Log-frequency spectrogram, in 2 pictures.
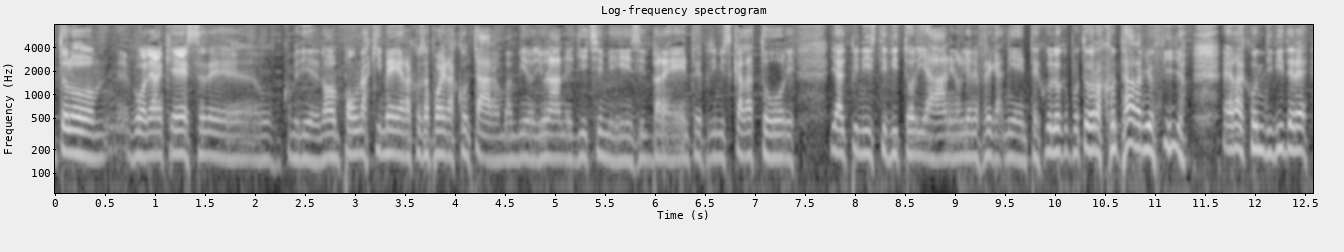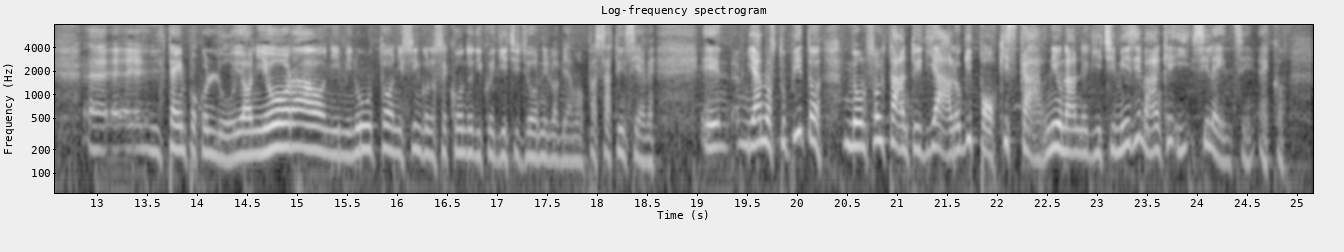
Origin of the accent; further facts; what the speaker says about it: Trentino-Alto Adige, Italy; credo tanti come me, nati e cresciuti in Trentino o nelle Alpi.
